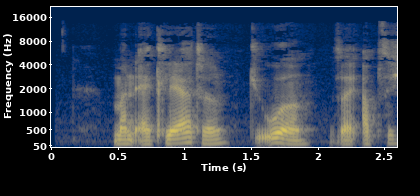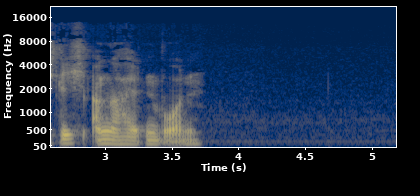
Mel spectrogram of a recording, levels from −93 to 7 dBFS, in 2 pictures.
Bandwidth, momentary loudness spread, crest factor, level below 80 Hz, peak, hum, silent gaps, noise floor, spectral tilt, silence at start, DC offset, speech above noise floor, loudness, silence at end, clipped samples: 14 kHz; 9 LU; 18 dB; -62 dBFS; -2 dBFS; none; none; -65 dBFS; -5 dB/octave; 0.45 s; under 0.1%; 45 dB; -20 LUFS; 1.45 s; under 0.1%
